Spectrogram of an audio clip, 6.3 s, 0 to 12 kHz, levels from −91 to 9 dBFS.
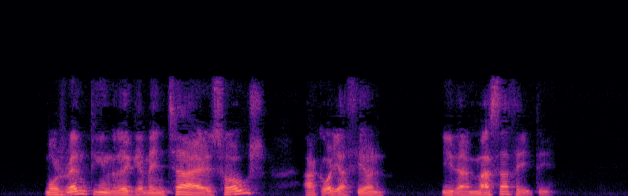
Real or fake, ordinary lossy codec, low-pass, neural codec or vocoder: fake; MP3, 48 kbps; 7.2 kHz; codec, 16 kHz, 1.1 kbps, Voila-Tokenizer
